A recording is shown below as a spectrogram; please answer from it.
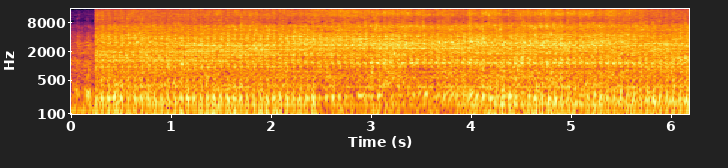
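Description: Small boat's outboard motor running steadily under way, with wind and water rushing past; the whole sound jumps louder a fraction of a second in.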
